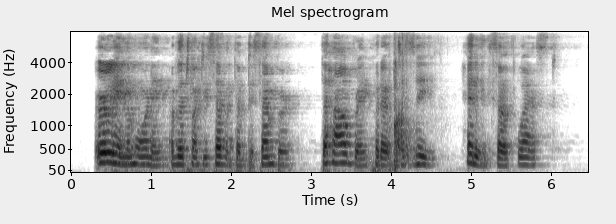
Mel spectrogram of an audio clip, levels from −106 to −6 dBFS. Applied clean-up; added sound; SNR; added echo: neural mask model DeepFilterNet 3.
